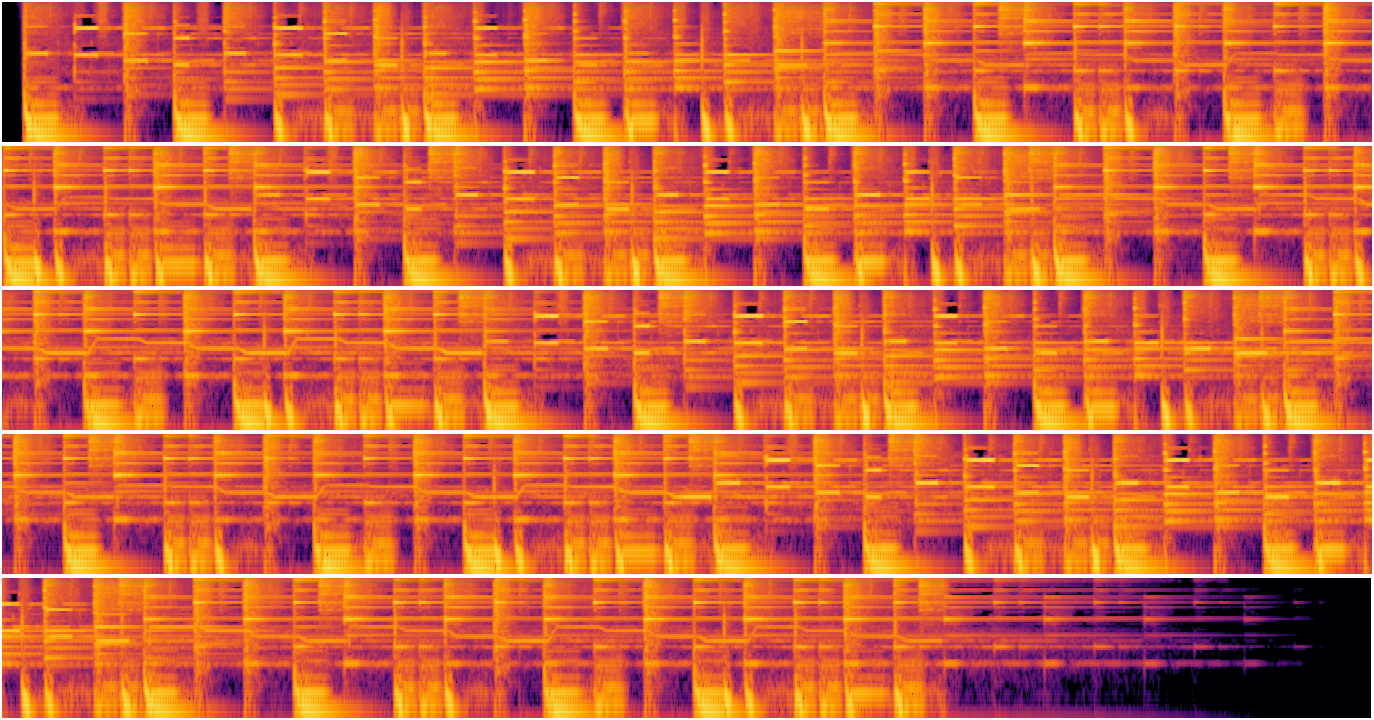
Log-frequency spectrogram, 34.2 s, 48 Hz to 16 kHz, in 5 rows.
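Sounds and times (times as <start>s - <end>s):
Hisense A5 phone ringtone: 0.2s - 33.6s.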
